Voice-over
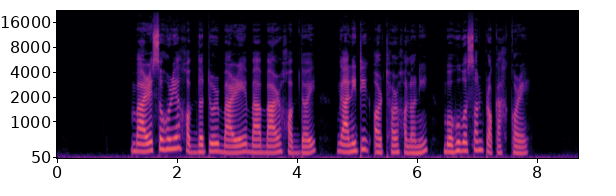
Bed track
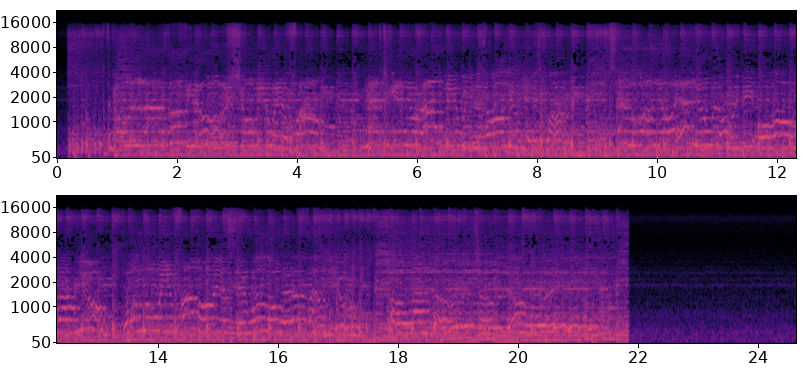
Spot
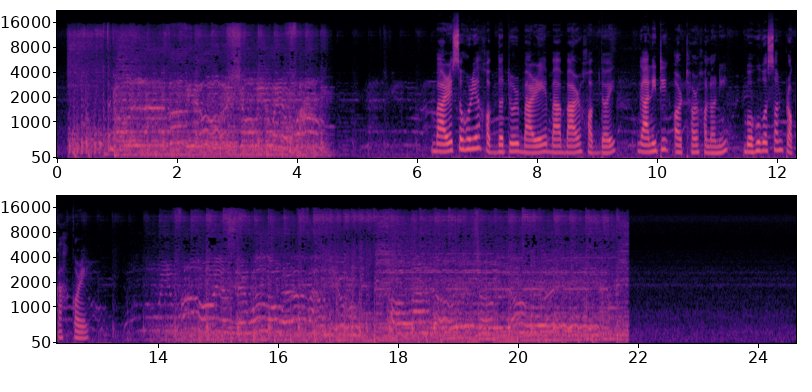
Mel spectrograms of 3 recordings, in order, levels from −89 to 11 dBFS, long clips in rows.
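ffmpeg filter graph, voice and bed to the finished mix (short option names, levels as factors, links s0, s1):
-filter_complex "[0:a]adelay=5000,volume=0.794[s0];[1:a]volume=9.44,afade=t=out:st=4.22:d=0.44:silence=0.0891251,afade=t=in:st=13.72:d=1.13:silence=0.105925[s1];[s0][s1]amix=inputs=2:normalize=0"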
